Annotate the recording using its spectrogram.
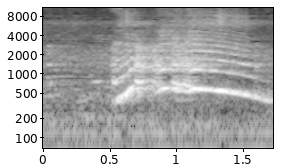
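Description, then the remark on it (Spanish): A person imitates a rooster's crow with a single drawn-out, rising then slowly falling vocal call, fairly loud, lasting over a second with no other sounds around it. “¿Cómo canta un gallo?”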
